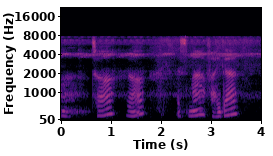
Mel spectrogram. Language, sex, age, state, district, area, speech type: Nepali, female, 30-45, West Bengal, Darjeeling, rural, spontaneous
